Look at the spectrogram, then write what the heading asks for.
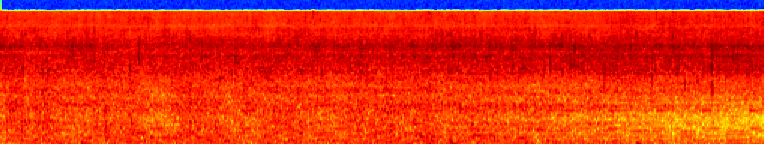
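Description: Stir-fry sizzling steadily in a frying pan as julienned carrots and snow peas are dropped in.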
